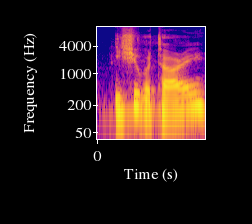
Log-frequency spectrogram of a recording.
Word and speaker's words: Ishiwatari: Anyway, last week, Ishiwatari, am I pronouncing that right? – Yes, you actually are.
